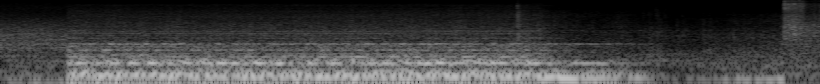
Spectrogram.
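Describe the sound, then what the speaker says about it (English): A loud rat rod car engine idles with a deep, steady rumble close by, then fades away after a few seconds, leaving quieter background noise. "The car's loud."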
